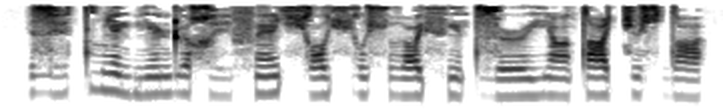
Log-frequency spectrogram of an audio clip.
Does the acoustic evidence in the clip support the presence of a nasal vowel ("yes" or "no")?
yes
